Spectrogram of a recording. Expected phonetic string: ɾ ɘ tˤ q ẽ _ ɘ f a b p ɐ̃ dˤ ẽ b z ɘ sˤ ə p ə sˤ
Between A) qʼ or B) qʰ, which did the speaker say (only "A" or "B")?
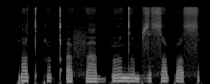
A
